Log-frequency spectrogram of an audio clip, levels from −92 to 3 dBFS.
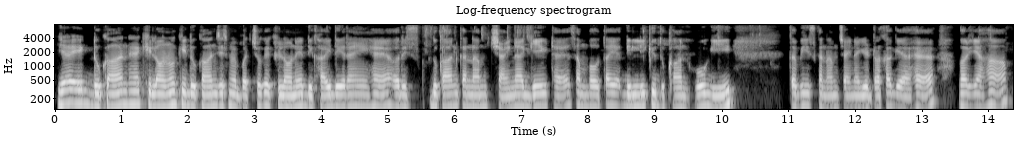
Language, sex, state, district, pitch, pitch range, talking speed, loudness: Hindi, male, Chhattisgarh, Rajnandgaon, 125 Hz, 120-130 Hz, 165 wpm, -15 LUFS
